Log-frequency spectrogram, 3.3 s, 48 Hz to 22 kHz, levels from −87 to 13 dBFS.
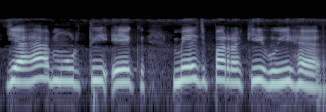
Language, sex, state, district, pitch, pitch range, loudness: Hindi, male, Uttar Pradesh, Shamli, 255 Hz, 235-275 Hz, -14 LUFS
